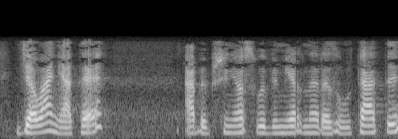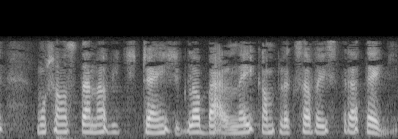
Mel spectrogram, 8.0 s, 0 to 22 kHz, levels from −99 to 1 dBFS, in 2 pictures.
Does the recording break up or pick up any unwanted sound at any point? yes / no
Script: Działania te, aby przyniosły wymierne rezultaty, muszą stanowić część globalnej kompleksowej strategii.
no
